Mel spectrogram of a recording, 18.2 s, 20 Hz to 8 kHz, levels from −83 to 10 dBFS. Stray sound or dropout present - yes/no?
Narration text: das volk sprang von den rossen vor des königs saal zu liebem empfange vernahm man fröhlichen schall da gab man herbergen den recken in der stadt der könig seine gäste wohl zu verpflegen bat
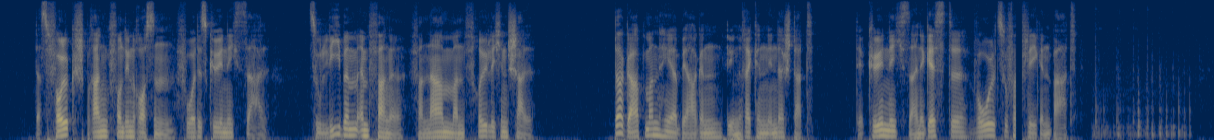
yes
